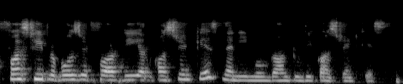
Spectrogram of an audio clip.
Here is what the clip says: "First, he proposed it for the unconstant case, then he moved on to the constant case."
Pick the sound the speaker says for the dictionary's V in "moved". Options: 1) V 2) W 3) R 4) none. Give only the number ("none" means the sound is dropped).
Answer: 1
